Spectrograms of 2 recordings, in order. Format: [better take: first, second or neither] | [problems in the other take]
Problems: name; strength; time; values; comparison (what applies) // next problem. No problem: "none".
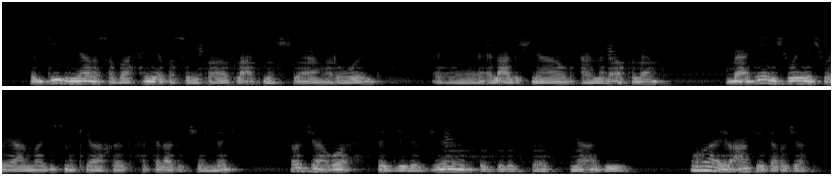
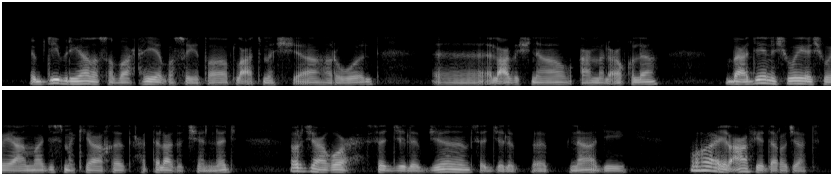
second | noise reduction (neural separator model SepFormer DNS4)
